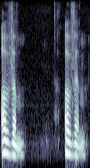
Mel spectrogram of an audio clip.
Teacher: you can get rid of the H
